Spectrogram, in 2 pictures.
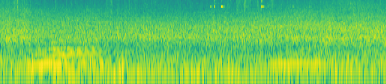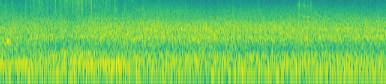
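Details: Basenji at a park vocalizing to another dog: drawn-out, wavering, yodel-like tones come in several bursts, some rising and falling, over loud continuous traffic rumble.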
